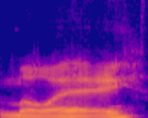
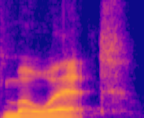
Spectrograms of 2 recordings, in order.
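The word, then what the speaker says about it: Moët: we actually learned everyone here in the u.s pronounces it mo a it's actually there's a nice little video that they did it's moet it's also pronounced moet and shendon it's like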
